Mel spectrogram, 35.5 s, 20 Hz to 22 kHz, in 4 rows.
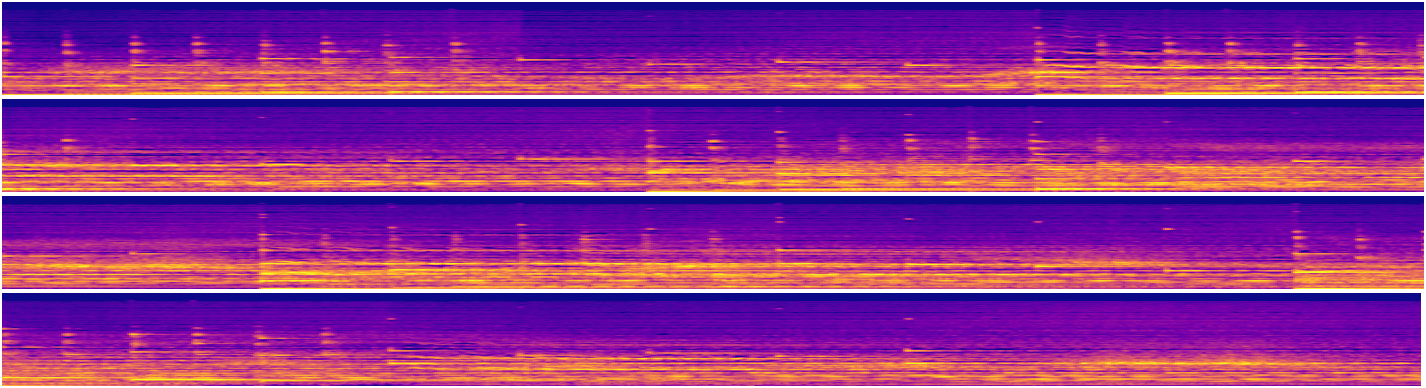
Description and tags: Mystery Loop #3
Mystery loop made in FL Studio.
2022.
